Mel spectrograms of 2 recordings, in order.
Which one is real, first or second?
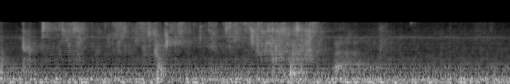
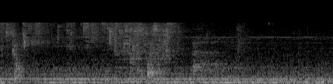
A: second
